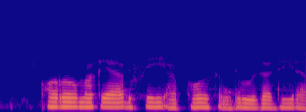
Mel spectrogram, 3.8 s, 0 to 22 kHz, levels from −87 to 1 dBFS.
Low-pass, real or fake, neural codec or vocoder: 3.6 kHz; fake; codec, 16 kHz, 4 kbps, X-Codec, HuBERT features, trained on LibriSpeech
